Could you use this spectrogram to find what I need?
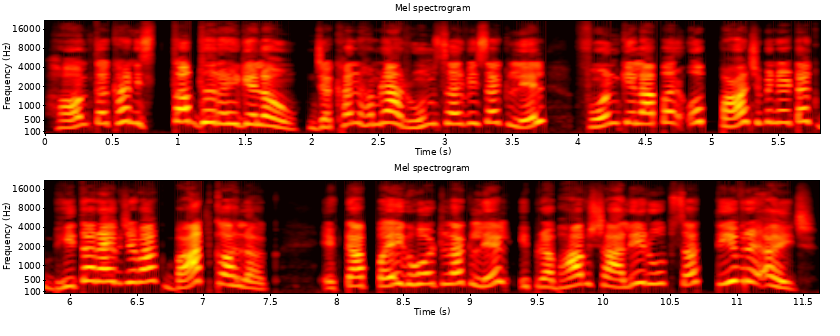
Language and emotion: Maithili, surprised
